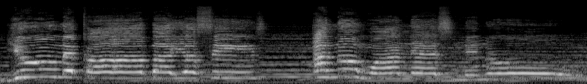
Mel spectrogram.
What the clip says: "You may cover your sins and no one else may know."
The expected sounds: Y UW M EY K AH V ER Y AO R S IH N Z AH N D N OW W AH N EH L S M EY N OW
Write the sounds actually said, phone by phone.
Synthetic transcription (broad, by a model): Y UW M EY K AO B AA Y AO S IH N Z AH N N OW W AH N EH S M EY N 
